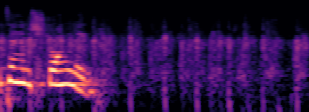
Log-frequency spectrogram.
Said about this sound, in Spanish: Dele ese fuerte aplauso, por favor, a Dios. Pero déselo fuerte.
